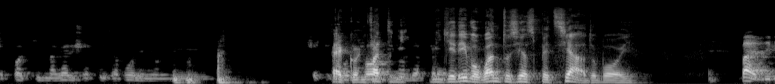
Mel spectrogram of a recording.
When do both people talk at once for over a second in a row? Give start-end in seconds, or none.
3.3-4.9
